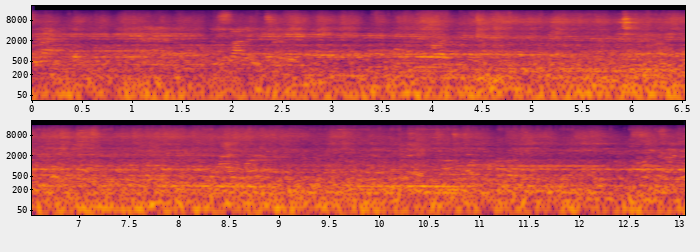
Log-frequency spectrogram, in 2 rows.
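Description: Interior of a moving R143 subway car: a loud, steady rumble of the wheels on the track and the car body, with faint steady whining tones above it.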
